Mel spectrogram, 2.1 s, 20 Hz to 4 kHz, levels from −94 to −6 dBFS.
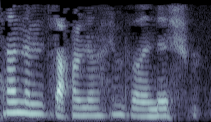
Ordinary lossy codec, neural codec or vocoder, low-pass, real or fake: MP3, 16 kbps; codec, 16 kHz, 0.7 kbps, FocalCodec; 3.6 kHz; fake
